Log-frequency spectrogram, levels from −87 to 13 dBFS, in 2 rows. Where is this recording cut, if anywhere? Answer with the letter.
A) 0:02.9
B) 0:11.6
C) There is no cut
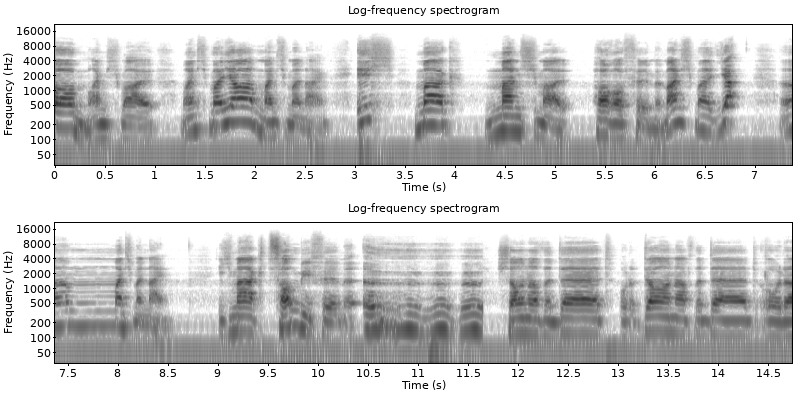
B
